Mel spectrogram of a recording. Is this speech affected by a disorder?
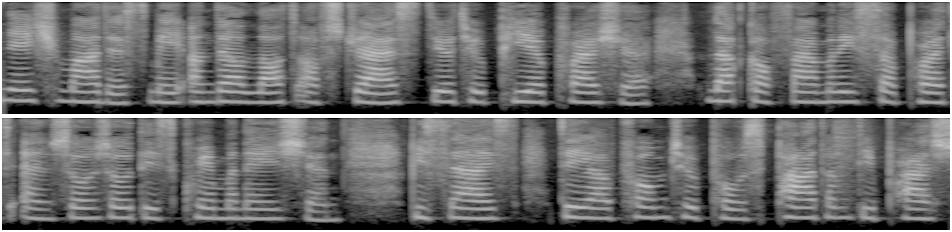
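No.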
